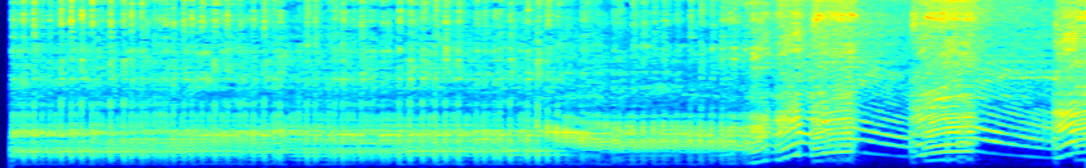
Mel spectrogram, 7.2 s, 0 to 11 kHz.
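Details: Echo CS4910 chainsaw with experimental taper-top piston/crank swap, 6° advance, running a little warm, compression about 180 psi cold, 170 warm; high revs bog and recover through cuts, clean pickup, no popping, healthy.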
